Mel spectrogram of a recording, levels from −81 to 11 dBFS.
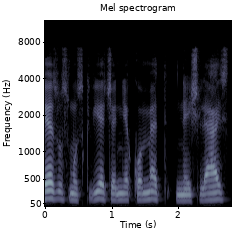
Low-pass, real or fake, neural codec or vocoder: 7.2 kHz; real; none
